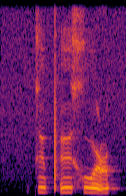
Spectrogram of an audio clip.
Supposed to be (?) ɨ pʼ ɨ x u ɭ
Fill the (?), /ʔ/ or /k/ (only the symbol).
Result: k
